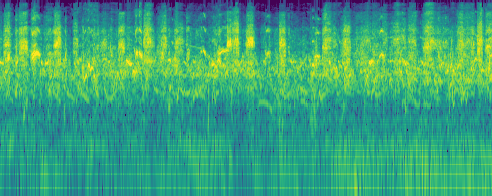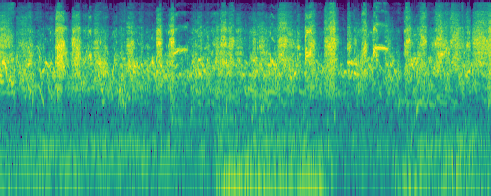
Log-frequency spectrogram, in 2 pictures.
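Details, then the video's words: Aviary colony of Australian budgies: dense high-pitched chirping and warbling song, many birds calling at once in a steady, scratchy chatter for about ten seconds. "Beautiful Budgies Singing and Chirping Sounds"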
